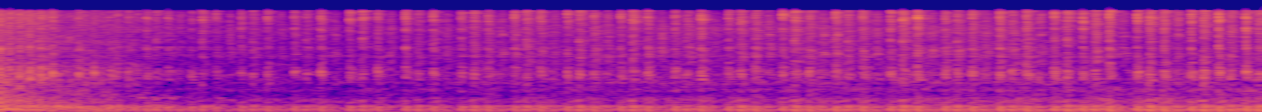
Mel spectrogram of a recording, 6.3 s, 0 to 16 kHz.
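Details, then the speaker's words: Harley-Davidson Twin Cam started from cold after sitting most of the day, enricher off, after rejetting the carburetor pilot jet from 48 to 50 to cure lean running; deep lumpy beat holds steady cold idle without stumbling or popping, sounds good. "okay this thing needs to be taken on a test ride but personally that sounded pretty well to me"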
